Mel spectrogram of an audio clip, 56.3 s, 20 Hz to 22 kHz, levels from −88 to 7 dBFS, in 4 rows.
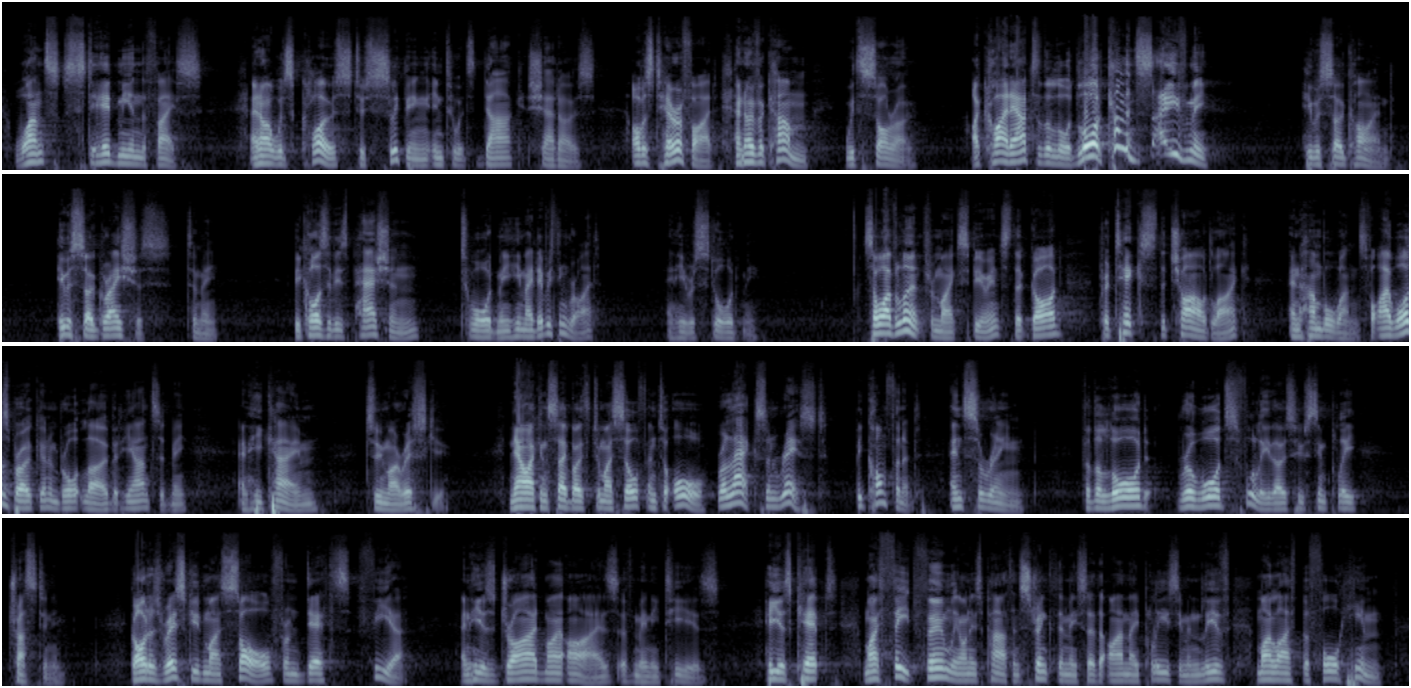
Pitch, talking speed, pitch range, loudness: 125 Hz, 170 wpm, 115-145 Hz, -27 LUFS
